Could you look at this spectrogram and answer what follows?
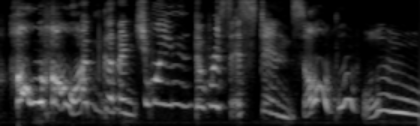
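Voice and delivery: high, drawn-out starry-eyed gushing; high-pitched cooing mockery of a wide-eyed kid; mocking kid impression. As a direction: sing out a mock hero-kid's big moment. Mocking the kid joining Resistance.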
